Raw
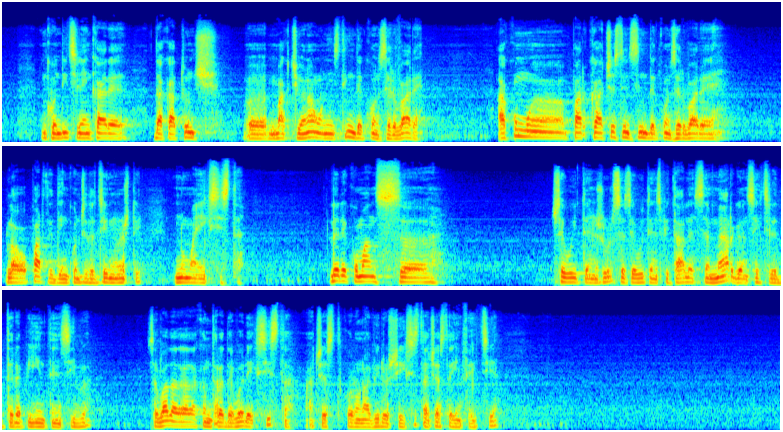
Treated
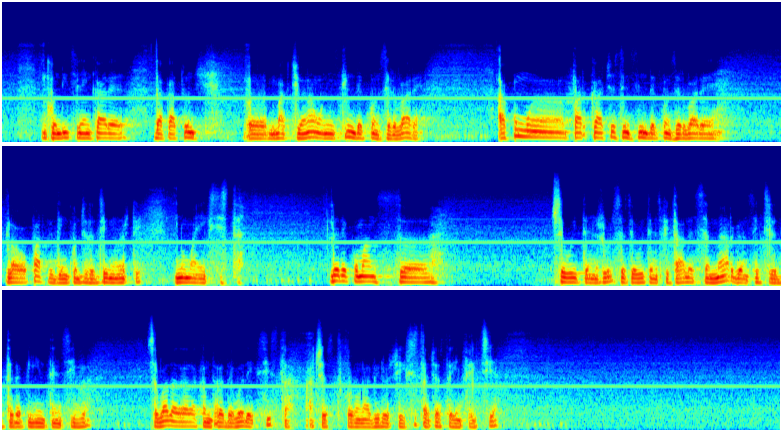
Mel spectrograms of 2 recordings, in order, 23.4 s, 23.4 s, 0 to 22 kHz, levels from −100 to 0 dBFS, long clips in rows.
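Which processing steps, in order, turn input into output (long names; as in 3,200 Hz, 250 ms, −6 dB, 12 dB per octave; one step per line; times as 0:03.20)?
treble cut that deepens with the level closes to 470 Hz, closed at −19 dBFS
steady tone 1,300 Hz −53 dBFS
head-to-tape spacing loss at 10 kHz 38 dB
level +8 dB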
